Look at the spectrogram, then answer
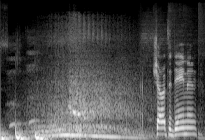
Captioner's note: engine revving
